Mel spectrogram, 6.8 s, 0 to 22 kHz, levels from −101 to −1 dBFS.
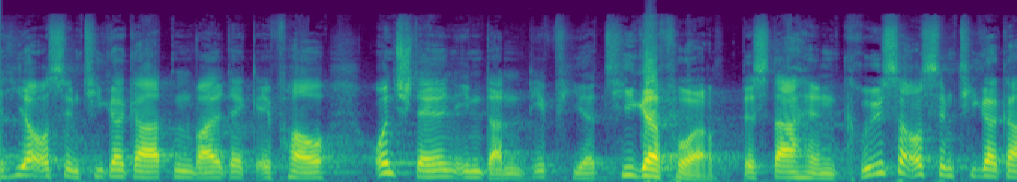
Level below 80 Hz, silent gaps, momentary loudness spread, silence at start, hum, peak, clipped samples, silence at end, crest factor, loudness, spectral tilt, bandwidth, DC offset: -50 dBFS; none; 12 LU; 0 s; none; 0 dBFS; under 0.1%; 0 s; 16 dB; -16 LUFS; -5.5 dB/octave; 14 kHz; under 0.1%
